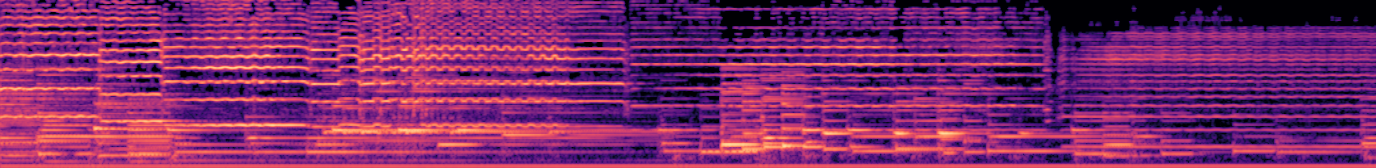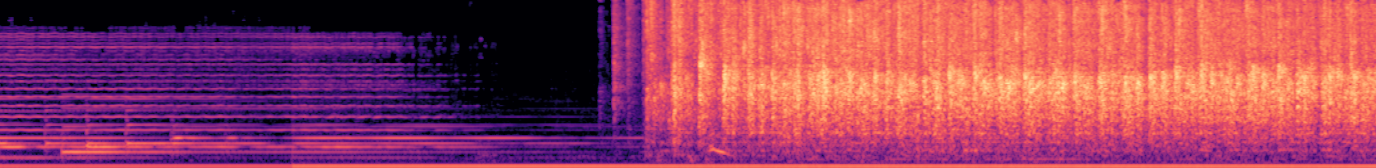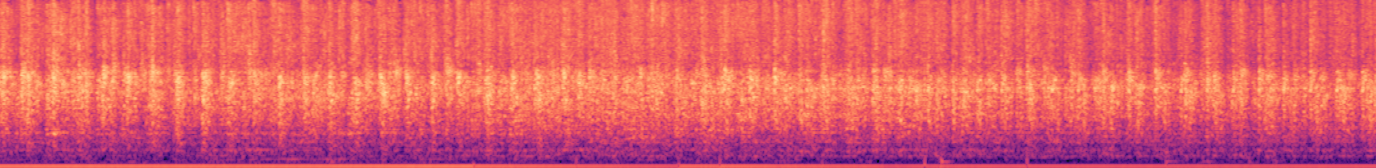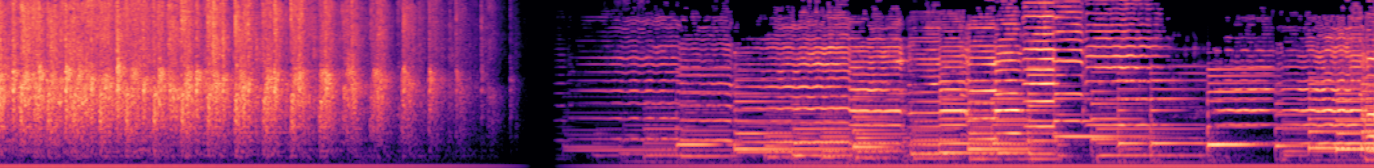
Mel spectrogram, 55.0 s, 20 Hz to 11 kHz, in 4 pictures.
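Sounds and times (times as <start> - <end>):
audience applauding: 0.0 - 5.9, 19.8 - 46.6.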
